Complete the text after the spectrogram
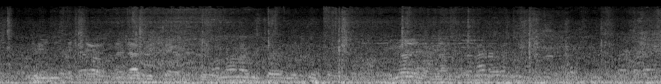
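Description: Many men and women chatter nearby.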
